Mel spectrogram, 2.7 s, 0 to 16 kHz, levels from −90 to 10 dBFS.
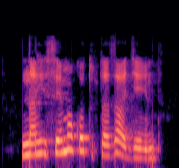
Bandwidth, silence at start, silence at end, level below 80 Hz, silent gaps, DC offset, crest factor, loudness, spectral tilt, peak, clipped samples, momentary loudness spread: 7.6 kHz; 0.35 s; 0.3 s; -52 dBFS; none; under 0.1%; 16 dB; -16 LUFS; -5.5 dB/octave; -2 dBFS; under 0.1%; 8 LU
